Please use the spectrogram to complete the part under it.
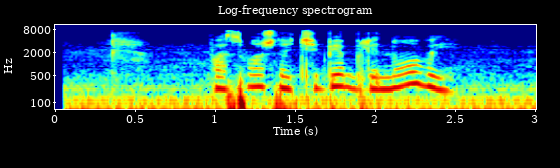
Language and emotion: Russian, neutral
